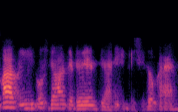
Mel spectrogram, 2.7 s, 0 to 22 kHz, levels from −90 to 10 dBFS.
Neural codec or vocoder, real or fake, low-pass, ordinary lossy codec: codec, 16 kHz, 1 kbps, FreqCodec, smaller model; fake; 5.4 kHz; Opus, 32 kbps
